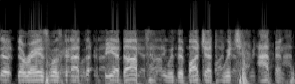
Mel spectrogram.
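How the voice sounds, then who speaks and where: A man speaks at a moderate pace with a French-Canadian accent, his pitch fairly high. Music plays in the background. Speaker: citizen reporter at a street protest. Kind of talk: live street reporting. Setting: outdoors at a street protest. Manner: halting. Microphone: laptop with 4G stick.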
